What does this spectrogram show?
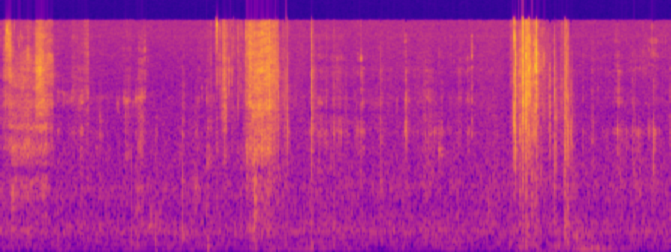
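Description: Mouth sounds of chewing a handful of nasi kandar rice eaten by hand. Three louder chewing bursts come at the start, about three and a half seconds in, and about seven seconds in, with small wet clicks between them.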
